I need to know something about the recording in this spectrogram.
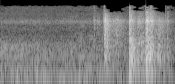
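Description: A wooden crate knocks as a skateboard hits it.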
